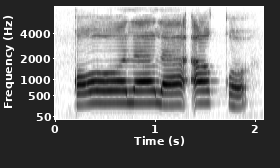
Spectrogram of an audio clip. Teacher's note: Ada huruf qaf yang mati di tengah kalimat karena sukun asli, maka namanya adalah qalqalah sughra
